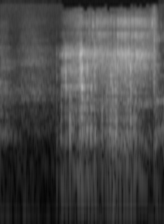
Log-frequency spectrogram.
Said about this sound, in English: You heard the big bit of phlegm. I'll spit it out there. It's still sitting there.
